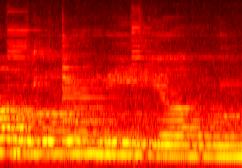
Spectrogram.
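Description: A man singing long held notes over acoustic guitar accompaniment. The pitch shifts to a new sustained note about a second and a half in.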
